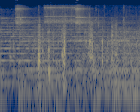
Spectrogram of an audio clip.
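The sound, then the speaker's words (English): Horses' hooves clip-clopping as neighboring families ride away from a farm, a quiet, uneven run of hoof beats over low background noise. “Soon, the neighboring families were packed up and riding on back to their own farms, and the Davises were left alone.”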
